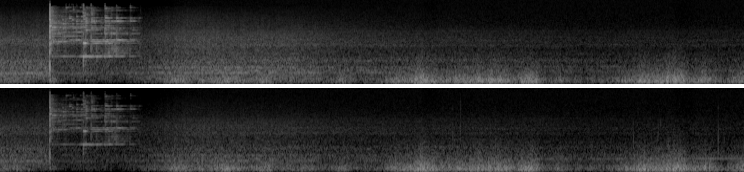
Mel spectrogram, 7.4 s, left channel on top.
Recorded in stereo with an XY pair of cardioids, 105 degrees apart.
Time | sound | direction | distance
0.5 | dishes clattering | 65° left | ?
